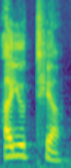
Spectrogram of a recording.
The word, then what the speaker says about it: Ayutthaya: The local pronunciation is Ayutthaya.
